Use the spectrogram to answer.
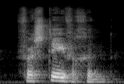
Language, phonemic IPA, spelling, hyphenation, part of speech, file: Dutch, /vərˈsteː.və.ɣə(n)/, verstevigen, ver‧ste‧vi‧gen, verb, Nl-verstevigen.ogg
- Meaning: to solidify, to reinforce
